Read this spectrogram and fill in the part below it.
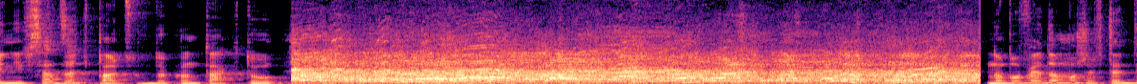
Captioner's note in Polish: ponownie nagrany śmiech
